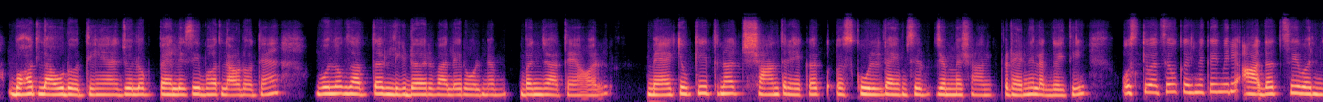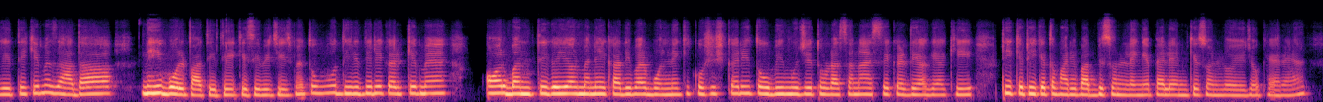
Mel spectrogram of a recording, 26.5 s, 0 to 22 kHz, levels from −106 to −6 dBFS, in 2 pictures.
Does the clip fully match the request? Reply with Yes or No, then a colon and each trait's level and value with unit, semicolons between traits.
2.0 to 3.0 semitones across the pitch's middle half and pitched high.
Yes: narrow, 2.5 semitones; high, 215 Hz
